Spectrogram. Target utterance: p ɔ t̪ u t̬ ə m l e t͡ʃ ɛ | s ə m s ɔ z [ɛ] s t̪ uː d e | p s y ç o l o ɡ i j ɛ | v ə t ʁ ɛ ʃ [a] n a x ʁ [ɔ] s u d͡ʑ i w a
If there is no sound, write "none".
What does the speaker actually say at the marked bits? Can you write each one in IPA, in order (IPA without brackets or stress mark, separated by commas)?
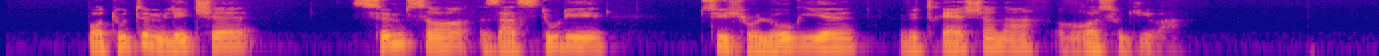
a, a, ɔ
